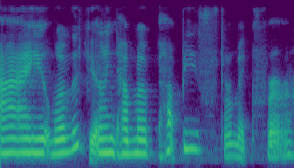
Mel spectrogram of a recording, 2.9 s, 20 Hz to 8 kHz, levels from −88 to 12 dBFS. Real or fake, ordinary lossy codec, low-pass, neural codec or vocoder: fake; MP3, 64 kbps; 7.2 kHz; autoencoder, 22.05 kHz, a latent of 192 numbers a frame, VITS, trained on one speaker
